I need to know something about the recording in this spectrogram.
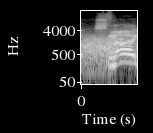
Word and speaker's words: Snuggie: Snuggie. Like the blanket.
